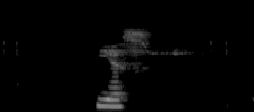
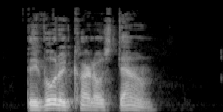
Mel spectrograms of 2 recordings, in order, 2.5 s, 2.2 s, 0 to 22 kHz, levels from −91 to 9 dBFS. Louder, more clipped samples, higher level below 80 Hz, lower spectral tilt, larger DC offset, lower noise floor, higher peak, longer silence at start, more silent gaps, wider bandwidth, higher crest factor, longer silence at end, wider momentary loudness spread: second, -46 LUFS vs -17 LUFS; neither; second, under -90 dBFS vs -60 dBFS; second, -3 dB/octave vs -5.5 dB/octave; neither; first, under -90 dBFS vs -77 dBFS; second, -30 dBFS vs -2 dBFS; first, 0.95 s vs 0.25 s; neither; second, 9.2 kHz vs 16 kHz; about the same, 20 dB vs 16 dB; about the same, 0.75 s vs 0.7 s; first, 23 LU vs 9 LU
